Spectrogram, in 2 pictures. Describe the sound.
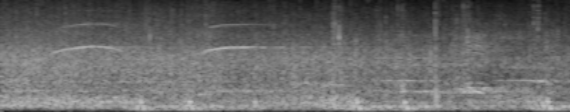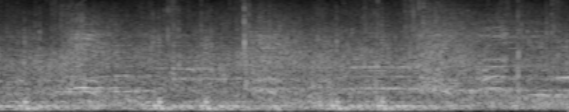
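A large crowd claps and stomps together in a repeating chant rhythm, loud and sustained throughout, with a dense roar of voices and a couple of brief whistles near the start.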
